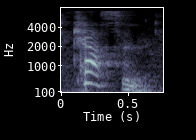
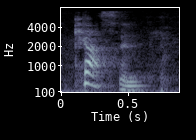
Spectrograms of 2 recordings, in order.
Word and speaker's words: castle: Now, letter T can also be little sneaky and also be silent, like it. In the example, what is the example? Ballet. How you pronounce this? Ballet. Soften. Soften. Gourmet. Gourmet. Asthma. What is that? Asthma. Christmas. Whistle. Listen.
